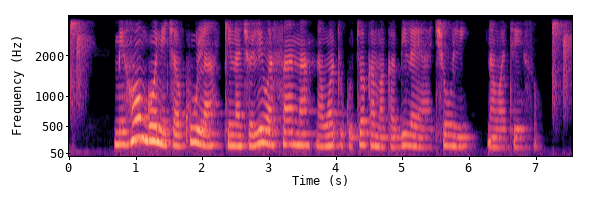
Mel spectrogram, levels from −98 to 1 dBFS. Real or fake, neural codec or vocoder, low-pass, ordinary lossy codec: real; none; 3.6 kHz; none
